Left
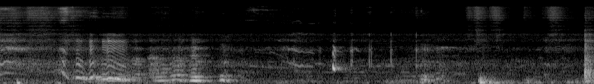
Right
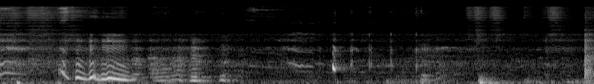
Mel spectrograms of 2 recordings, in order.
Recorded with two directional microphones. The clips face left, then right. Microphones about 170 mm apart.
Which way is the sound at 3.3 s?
30° right (ahead or behind).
